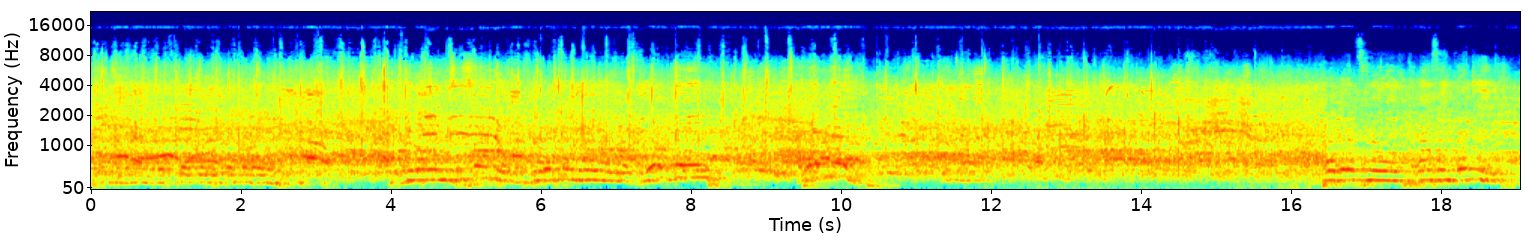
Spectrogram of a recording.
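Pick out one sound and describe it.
Many people clap their hands in rhythm.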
